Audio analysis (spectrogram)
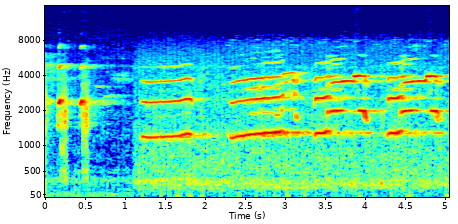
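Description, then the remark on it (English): A bald eagle on a tree-lined rocky shore gives two short chirps, then a series of four long, high, whistling squeals that rise slightly and warble, loud and alone over a faint background hiss. “Listen for the loud, vibrant chirps and gull-like squeals of the bald eagle.”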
